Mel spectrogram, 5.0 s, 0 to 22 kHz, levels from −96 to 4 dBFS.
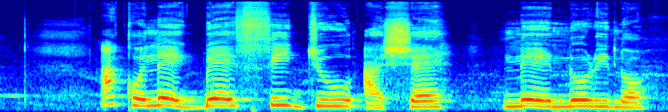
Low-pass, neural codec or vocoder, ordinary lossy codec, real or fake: none; none; none; real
